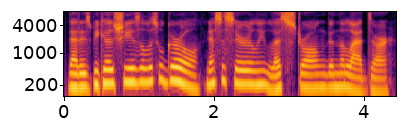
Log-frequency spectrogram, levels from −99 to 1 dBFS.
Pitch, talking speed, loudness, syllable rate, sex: 195 Hz, 205 wpm, -15 LUFS, 5.4 syllables/s, female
